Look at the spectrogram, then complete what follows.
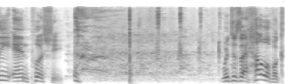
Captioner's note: laughter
